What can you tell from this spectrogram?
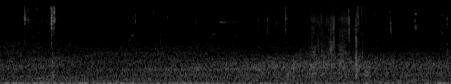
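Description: Light clicks, taps and scratches of a Eurasian red squirrel moving about and feeding on a balcony railing and windowsill, with one sharp click about half a second in and a quick cluster of taps about three seconds in, over a steady outdoor hiss.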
